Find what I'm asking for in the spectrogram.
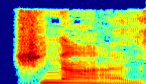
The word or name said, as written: schnoz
